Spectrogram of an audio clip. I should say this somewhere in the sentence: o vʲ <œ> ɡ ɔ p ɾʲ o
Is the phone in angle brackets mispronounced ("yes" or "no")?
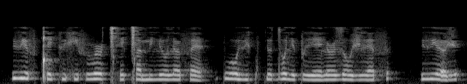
no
